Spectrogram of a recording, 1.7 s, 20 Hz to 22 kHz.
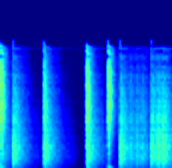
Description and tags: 140 bpm drum loop fill 4
140 bpm drum fill loop
140-bpm, drum-loop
